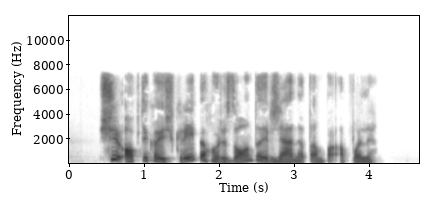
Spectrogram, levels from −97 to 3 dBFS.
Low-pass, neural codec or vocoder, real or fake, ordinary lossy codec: 7.2 kHz; codec, 16 kHz, 4 kbps, X-Codec, HuBERT features, trained on balanced general audio; fake; MP3, 48 kbps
